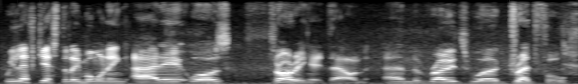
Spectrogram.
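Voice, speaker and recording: A man's voice: a little high, unhurried, fairly bright tone, a little hiss or hum. A man talks casually to camera as a travel vlogger, in an understated, matter-of-fact way.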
